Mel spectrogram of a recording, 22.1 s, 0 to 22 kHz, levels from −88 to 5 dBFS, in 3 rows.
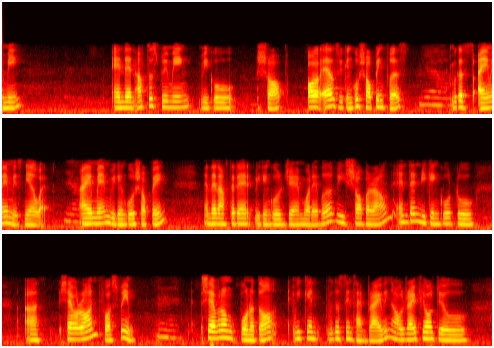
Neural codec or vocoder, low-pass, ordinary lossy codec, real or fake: none; 5.4 kHz; none; real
